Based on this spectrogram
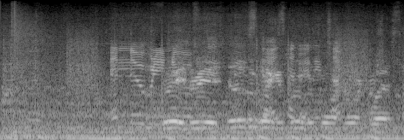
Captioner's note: chatter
